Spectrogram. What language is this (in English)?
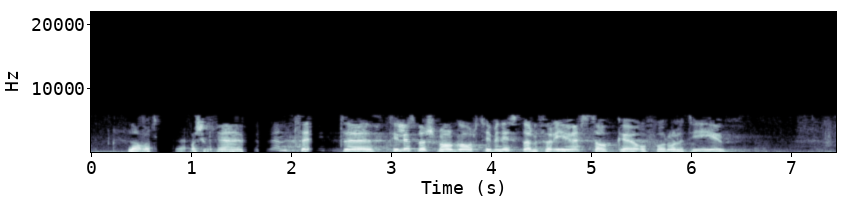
Norwegian Nynorsk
